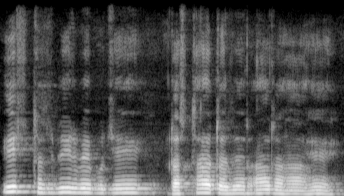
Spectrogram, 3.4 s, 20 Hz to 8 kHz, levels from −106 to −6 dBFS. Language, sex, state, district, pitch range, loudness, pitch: Hindi, male, Arunachal Pradesh, Lower Dibang Valley, 140-175 Hz, -18 LUFS, 165 Hz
